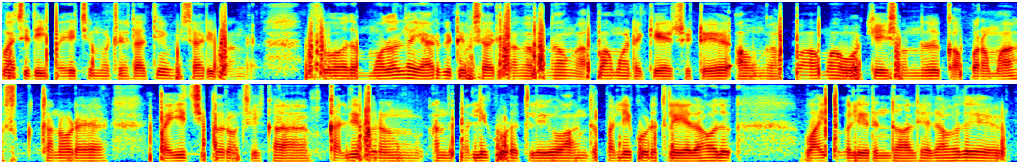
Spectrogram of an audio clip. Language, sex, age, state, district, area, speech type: Tamil, male, 18-30, Tamil Nadu, Perambalur, rural, spontaneous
